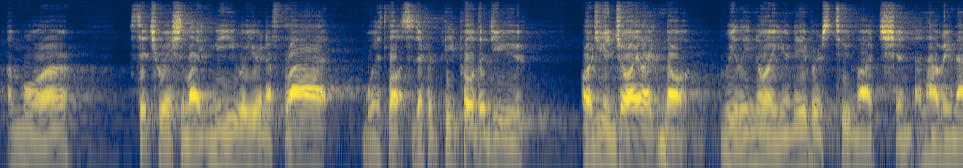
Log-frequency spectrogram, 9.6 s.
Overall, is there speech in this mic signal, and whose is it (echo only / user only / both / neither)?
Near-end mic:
echo only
